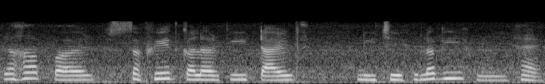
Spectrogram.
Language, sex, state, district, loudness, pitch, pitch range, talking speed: Hindi, male, Madhya Pradesh, Katni, -15 LUFS, 215 Hz, 205-245 Hz, 110 wpm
